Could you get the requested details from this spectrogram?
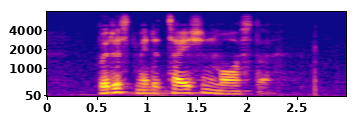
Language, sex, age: English, male, 21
